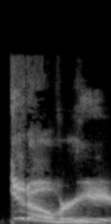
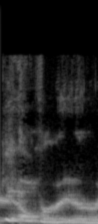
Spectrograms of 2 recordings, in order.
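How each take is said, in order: First: Shouted growly ninja battle cry; Scorpion voice. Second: High shouted battle cry; Scorpion voice. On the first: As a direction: bellow it like a fighting game ninja. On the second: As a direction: yell it like the game character. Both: Retold or imitated. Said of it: "Scorpion would be like".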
